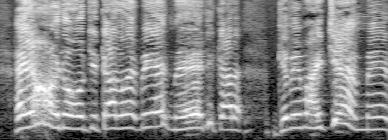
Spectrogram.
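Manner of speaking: very high-pitched, heated, angry New York accent. Joking about sounding like an Uncut Gems character: angry New Yorker voice.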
